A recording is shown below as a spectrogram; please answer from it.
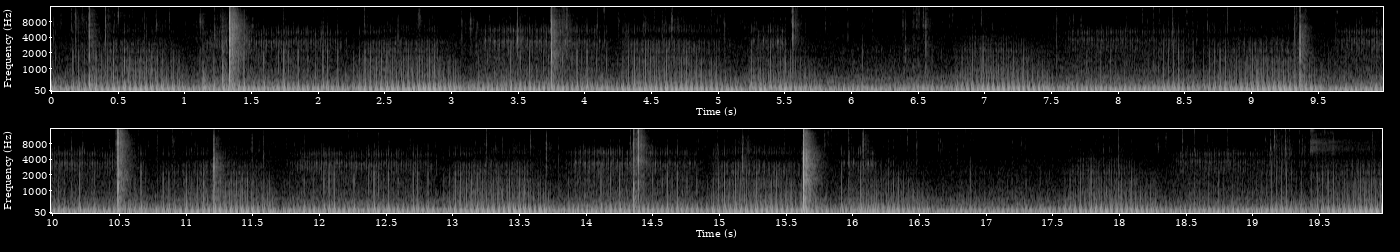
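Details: Soft continuous purring of a cat asleep beside a crackling fire, a low vibrating drone rising and falling in slow regular cycles, punctuated by scattered sharp pops of burning logs.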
